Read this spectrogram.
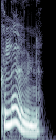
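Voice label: "cologne", British English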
